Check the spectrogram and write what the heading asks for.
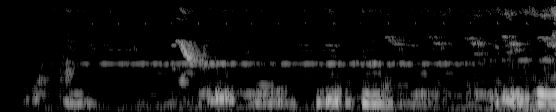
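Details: Pigeons of the kanta kash breed, a young breeding pair kept by a fancier, give repeated low cooing notes in short pulsed bursts, with a faint steady whine and a brief rising whistle in the background.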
